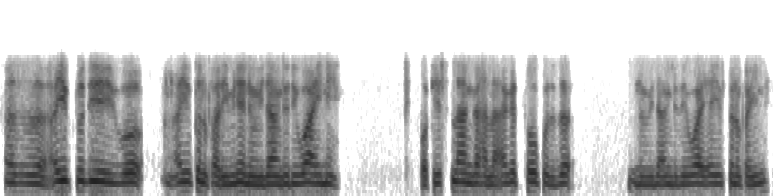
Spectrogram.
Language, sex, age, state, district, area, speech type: Manipuri, male, 18-30, Manipur, Kangpokpi, urban, conversation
